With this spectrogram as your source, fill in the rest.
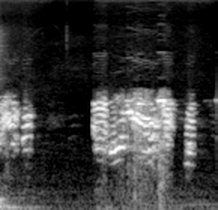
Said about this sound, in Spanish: No, fue que se fue el internet del teléfono y volvió ahora, tranquilo.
